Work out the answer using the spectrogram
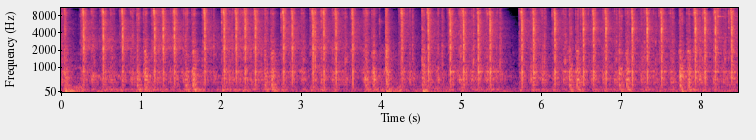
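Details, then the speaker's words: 1962 Olympia SM5 manual typewriter, rough-looking but mechanically sound, typing a test sentence: crisp, even key strikes about four or five a second, no drag or skipped letters, margin bell sounding well; healthy typing. "The bell sounds really good."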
